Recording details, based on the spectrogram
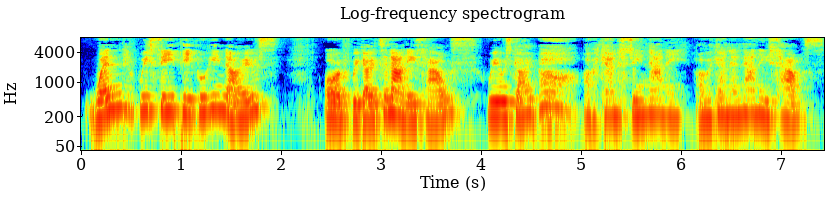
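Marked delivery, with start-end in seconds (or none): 4.6-7.5 hushed whisper. Speaker whispering in case he wakes up in the other room, whispering. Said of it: "Notice I'm whispering".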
